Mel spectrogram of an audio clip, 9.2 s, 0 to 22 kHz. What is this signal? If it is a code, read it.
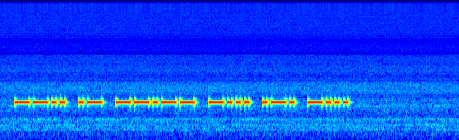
Morse code (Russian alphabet), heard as a keyed tone, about 14 wpm, 1110 Hz. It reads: ЗАЪБРБ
